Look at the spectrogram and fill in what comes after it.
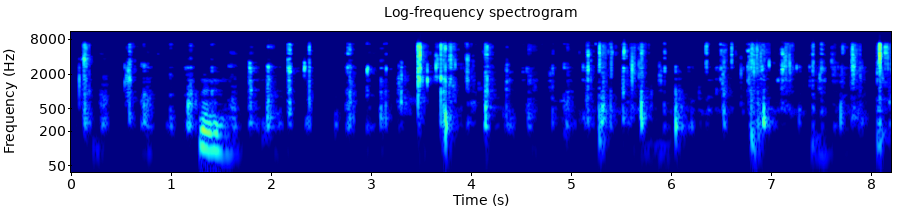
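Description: Close-up chewing of crunchy fried potato straws (aloo fry) with dal and rice: many quick, irregular crunches and wet mouth clicks.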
